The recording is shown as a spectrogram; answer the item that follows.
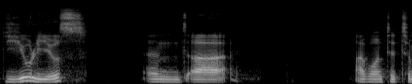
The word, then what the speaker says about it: Julius: the Latins did not the Romans did not have the letter J so it's pronounced Julius and uh I wanted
